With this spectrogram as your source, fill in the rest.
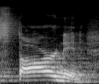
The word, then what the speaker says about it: started: à la fin et ça se prononce started started I started donc ce t c'est comme un D et un T mélangé si un T et un D avait fait un enfant là si je voulais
